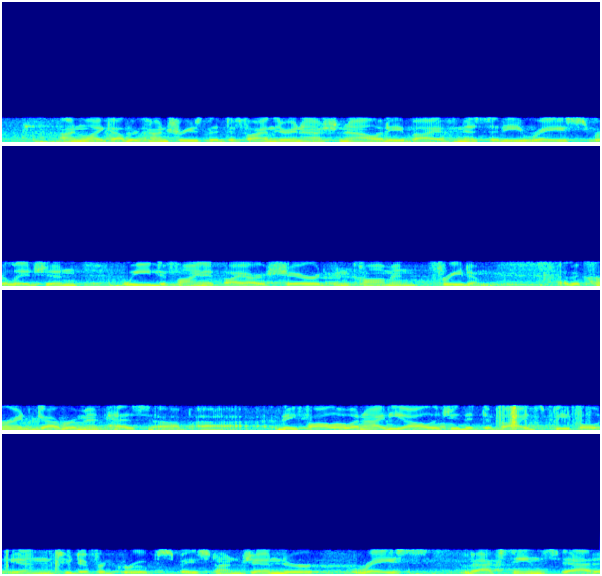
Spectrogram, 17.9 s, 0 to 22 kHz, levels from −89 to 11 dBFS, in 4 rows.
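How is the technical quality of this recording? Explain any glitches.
The recording has one clear glitch, set against a band-limited call path whose content stops at 4 kHz, consistent with a 64 kbps G.711 codec.

Cable scratch noise, 12.66 to 13.97 s: dense, ragged crackling about as loud as the sound, likely from a worn connector shifting contact, showing as broadband speckled bursts and jagged waveform spikes.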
